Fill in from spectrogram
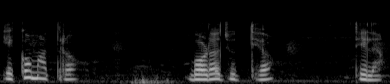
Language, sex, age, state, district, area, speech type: Odia, female, 18-30, Odisha, Balangir, urban, spontaneous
